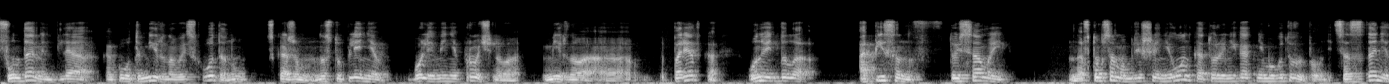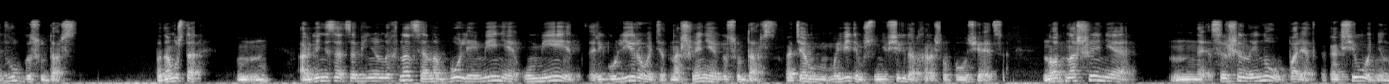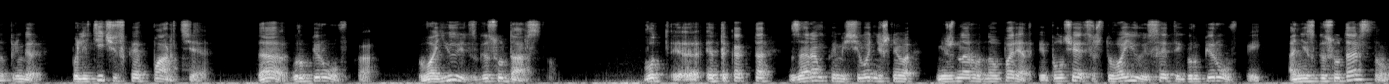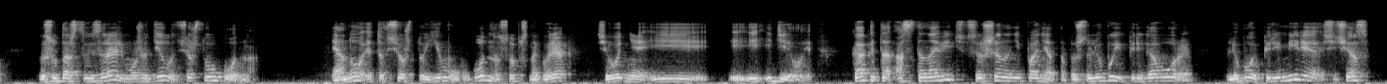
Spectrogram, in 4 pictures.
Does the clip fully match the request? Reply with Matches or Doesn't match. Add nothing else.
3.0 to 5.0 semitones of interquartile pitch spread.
Matches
